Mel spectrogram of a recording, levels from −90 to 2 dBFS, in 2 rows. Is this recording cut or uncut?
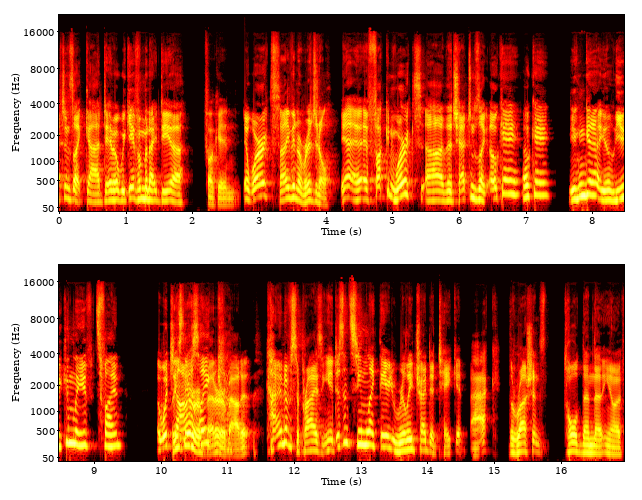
uncut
